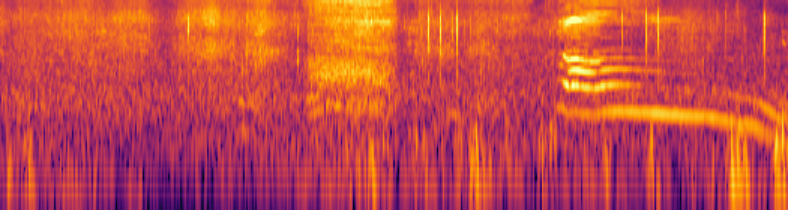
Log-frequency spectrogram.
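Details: Community cat outdoors giving a single long meow, opening high and clear, then gliding slowly downward in pitch for over a second before fading; faint soft knocks and low background rumble around it.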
